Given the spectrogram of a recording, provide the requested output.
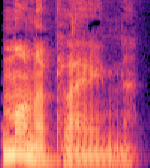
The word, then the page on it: monoplane: British English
